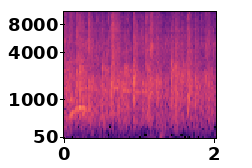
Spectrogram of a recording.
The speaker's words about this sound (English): Could we maybe just give them a round of applause? Because I think they are really serving and loving this church so, so well.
